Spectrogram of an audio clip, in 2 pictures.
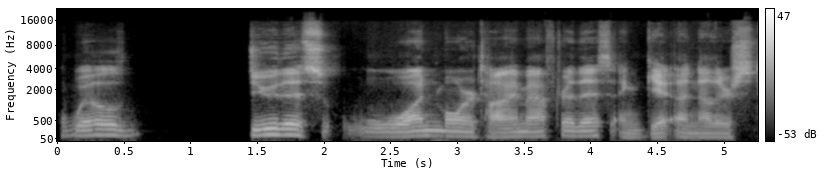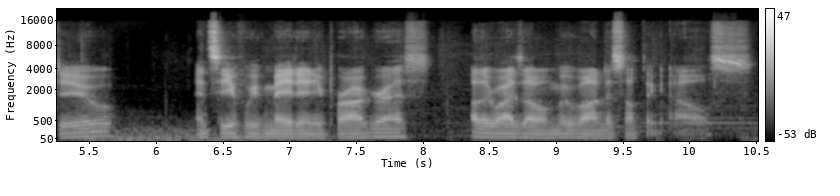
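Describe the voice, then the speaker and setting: Low-voiced man musing over a game. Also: steady tone, a little slow, darkish tone. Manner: musing, asking himself questions. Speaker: gaming video host. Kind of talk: casual gameplay commentary, thinking aloud.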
